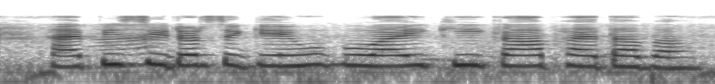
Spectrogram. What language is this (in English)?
Bhojpuri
